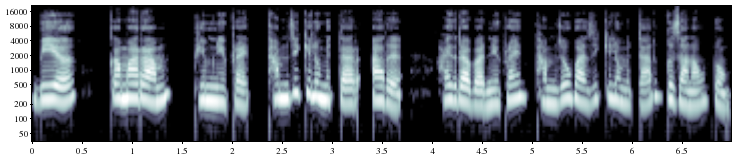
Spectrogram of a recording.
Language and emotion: Bodo, neutral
